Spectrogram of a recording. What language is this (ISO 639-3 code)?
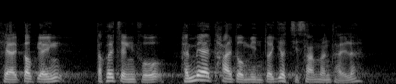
yue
